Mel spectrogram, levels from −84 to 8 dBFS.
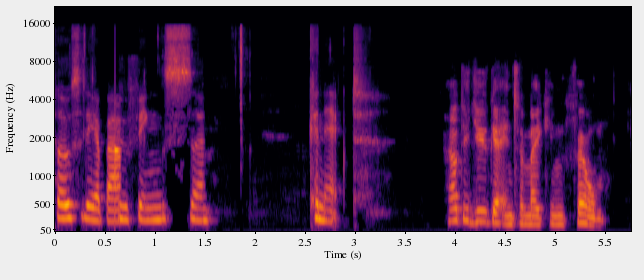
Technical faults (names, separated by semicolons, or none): damaged data in a compressed stream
